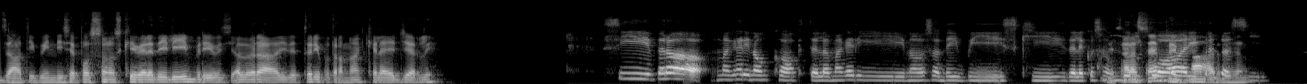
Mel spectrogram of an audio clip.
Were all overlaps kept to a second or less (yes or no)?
no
